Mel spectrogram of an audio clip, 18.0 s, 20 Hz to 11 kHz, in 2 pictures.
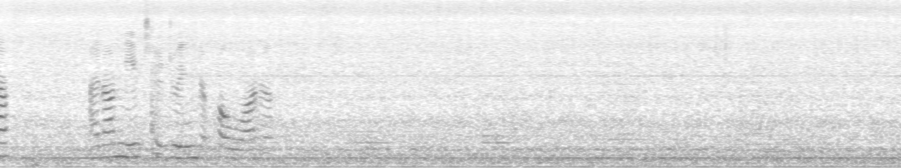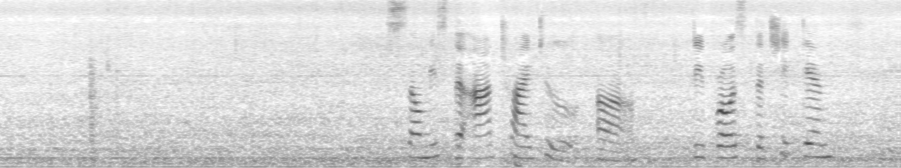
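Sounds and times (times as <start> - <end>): household appliance humming: 0.0 - 18.0.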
